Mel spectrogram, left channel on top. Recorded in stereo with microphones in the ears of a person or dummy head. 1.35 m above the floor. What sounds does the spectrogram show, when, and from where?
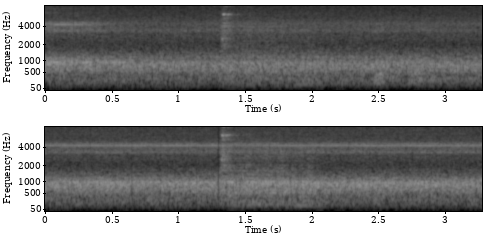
1.3 s a sliding door: 40° right (ahead or behind), 1.2 m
